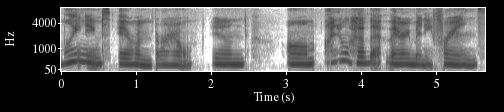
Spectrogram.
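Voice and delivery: put-on high-pitched small child character voice. Speaker demonstrating the different voices of little kids, little kid voice. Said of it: "like different pitches and stuff".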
